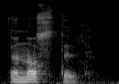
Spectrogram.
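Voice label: "An Ostair", Scottish Gaelic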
